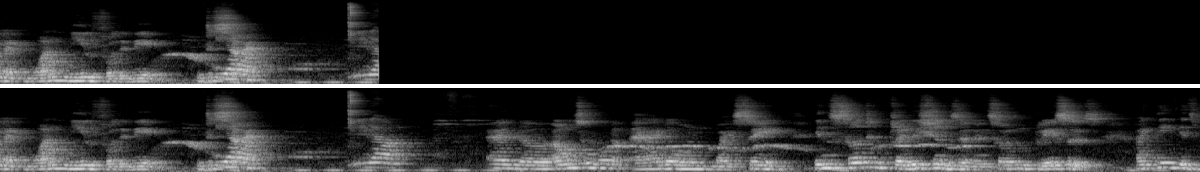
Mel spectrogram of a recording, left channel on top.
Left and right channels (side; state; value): left; drops out; at 3.8 s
